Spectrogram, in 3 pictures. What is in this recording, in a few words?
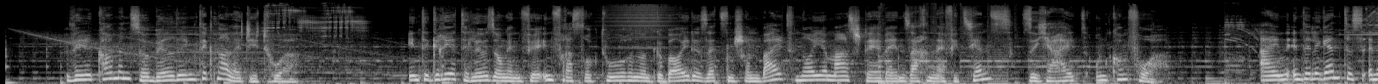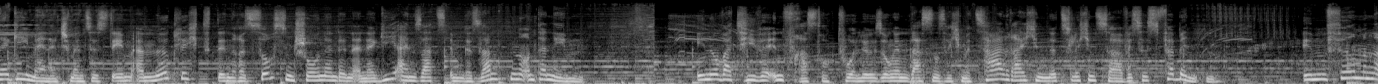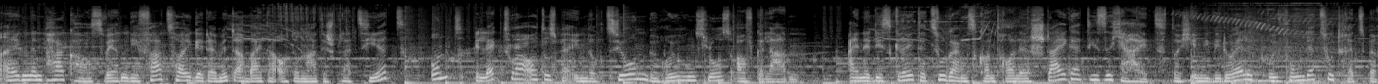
voiceover; Siemens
